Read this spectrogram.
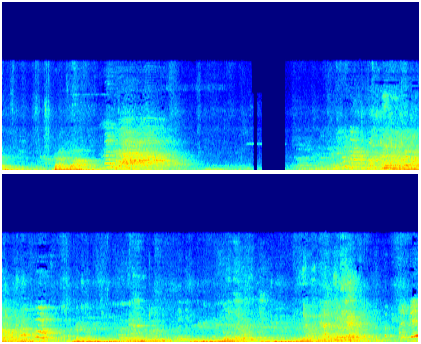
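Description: A man speaks with animation to children in a large echoing hall.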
